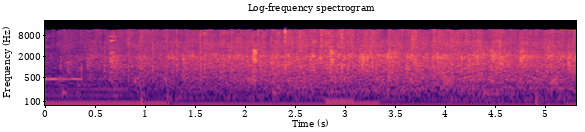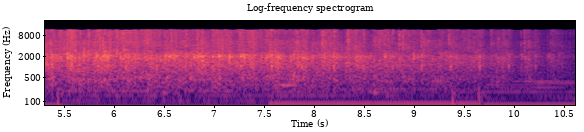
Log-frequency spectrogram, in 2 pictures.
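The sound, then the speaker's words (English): A large group claps steadily and loudly for about ten seconds, a dense sustained wash of applause that stays strong before easing slightly at the end, with some faint voices mixed in, applauding for the Lord Jesus Christ at a prayer service. “Applaud, applaud for the Lord Jesus Christ.”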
